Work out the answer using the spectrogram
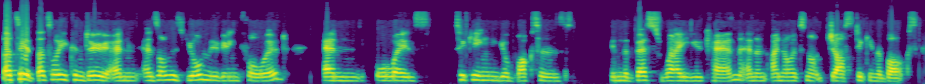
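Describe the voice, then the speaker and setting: A woman with a lowish voice speaks as a bodybuilding coach in a relaxed podcast chat. Her delivery is reassuring and advisory, often pausing on fillers as she thinks aloud. The sound is dry and close, with little room in it. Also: no room sound, poor audio. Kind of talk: casual podcast conversation.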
